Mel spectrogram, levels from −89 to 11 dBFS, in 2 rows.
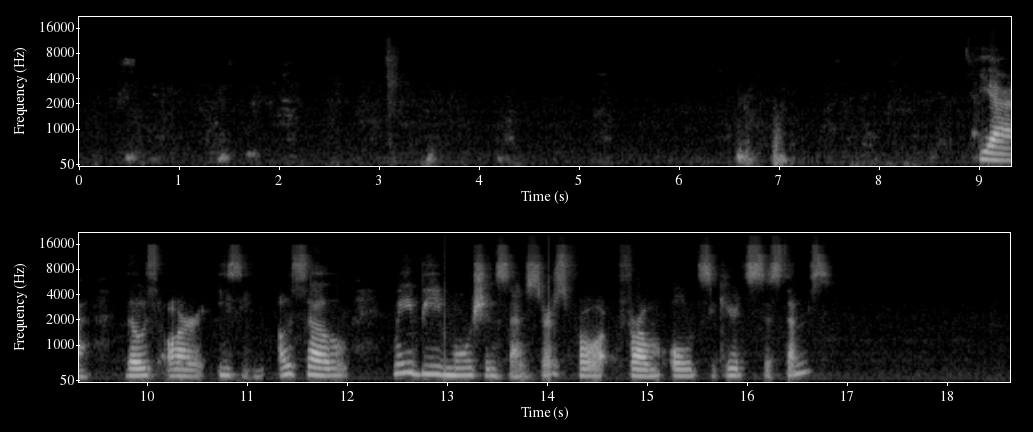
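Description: Throughout the speech, Opus voice compression is plainly audible: the voice sounds somewhat muffled, hoarse and faintly robotic, which fits hybrid-mode coding at around 16 kbps. A spectrogram shows coarse, smeared texture in the upper band, with the finer harmonic detail lost.

From 9.65 to 11.62 s, channel delay (comb filtering) appears. One channel lags the other by a few samples, a tiny fraction of a millisecond, and the mono sum cancels at regular frequencies. The sound turns hollow and phasey, and a spectrogram shows a dark horizontal notch band near 5 kHz.

At 11.89, 12.96 and 14.00 s there are sharp single clicks, each a thin vertical line on the spectrogram and an abrupt step in the waveform. The likely cause is dropped samples: about 0.7 ms of audio missing each time, so the waveform jumps ahead.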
